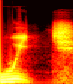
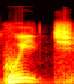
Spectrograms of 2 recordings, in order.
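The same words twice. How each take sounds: First: "which" said "wich", no h; correct pronunciation. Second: "which" said "hu-ich", h sounded; wrong pronunciation. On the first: Teacher gives the correct pronunciation, "which" as "wich". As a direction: start "which" on a plain w. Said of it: "এটার correct প্রনাউন্সিয়েশনটা হচ্ছে". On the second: Teacher shows learners the mistake, "which" as "hu-ich". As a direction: open "which" on an h, "hwich". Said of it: "ভুল pronunciation". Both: Shown as a demonstration.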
